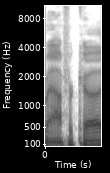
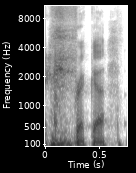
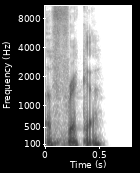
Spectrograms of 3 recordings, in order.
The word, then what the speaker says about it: Africa: One of my teachers in high school would always pronounce Africa a fricka. – That is strange. – Is that like how it's pronounced? – I do not think so. – A fricka. A fricka. Like that. – No? That is very strange. Okay. I've never heard that pronunciation in my life.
